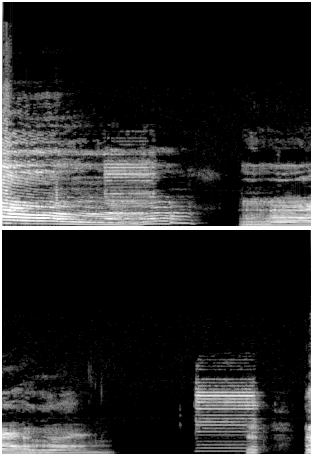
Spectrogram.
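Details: A dog howls in response to car horns: two long, wavering howls with rich harmonics, each about two seconds, sliding downward, then a short, flat, steady car-horn blast near the end.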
